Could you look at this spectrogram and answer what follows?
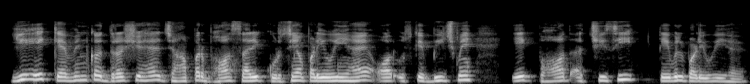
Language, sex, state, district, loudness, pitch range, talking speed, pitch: Hindi, male, Uttar Pradesh, Lalitpur, -15 LUFS, 160-190 Hz, 210 wpm, 170 Hz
